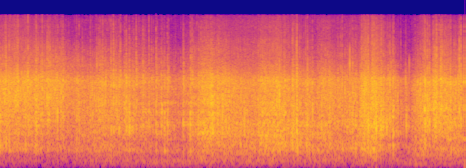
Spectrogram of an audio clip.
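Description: A hand-sized, hollow Kraft macaroni & cheese box of thin cardboard, filled with dry pasta, is held in the fingers and shaken so the macaroni rattles inside. The result is a dense, bright, crackly rattle with no low end, swelling and easing in waves as the shaking continues.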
